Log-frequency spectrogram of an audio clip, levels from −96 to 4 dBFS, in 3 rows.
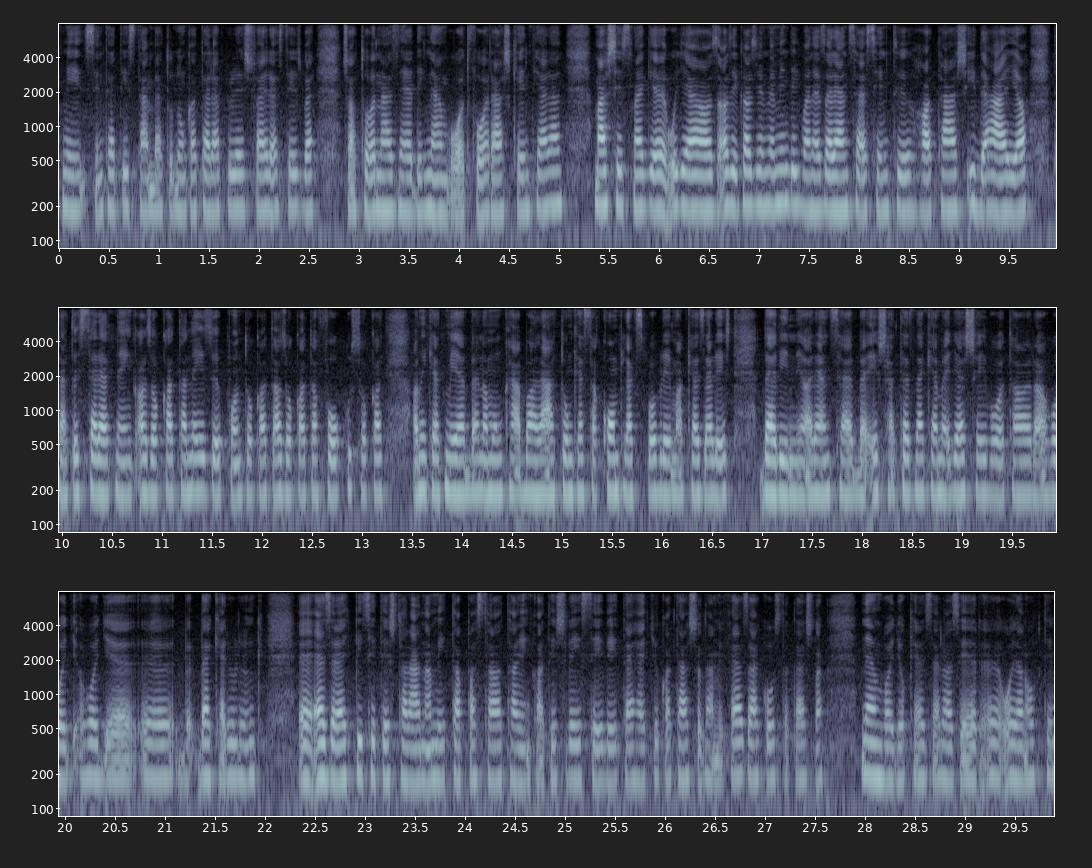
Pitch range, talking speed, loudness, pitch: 180-190 Hz, 165 wpm, -30 LUFS, 180 Hz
